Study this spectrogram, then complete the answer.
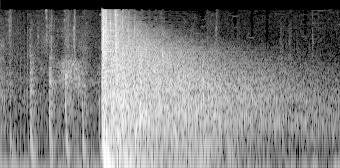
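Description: A loud blast booms and slowly dies away.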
